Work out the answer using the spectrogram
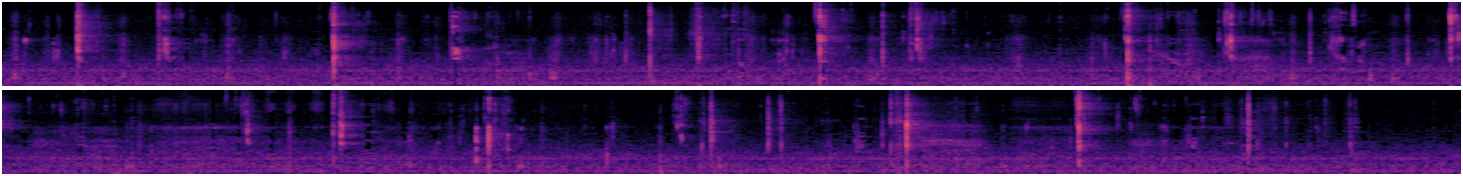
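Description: Close-miked wet chewing and mouth smacking of juicy fruit (pineapple and berries), with irregular sharp clicks about one or two a second.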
